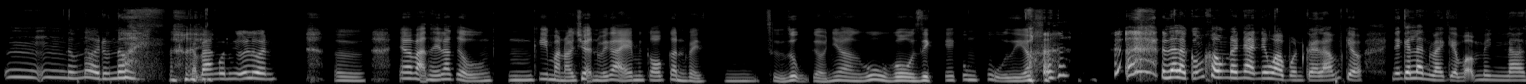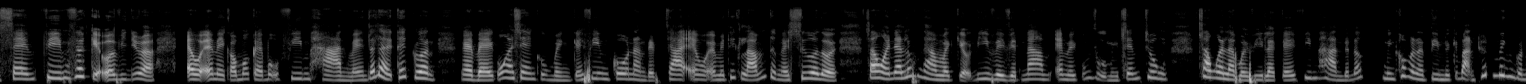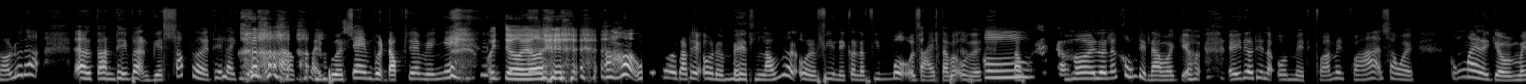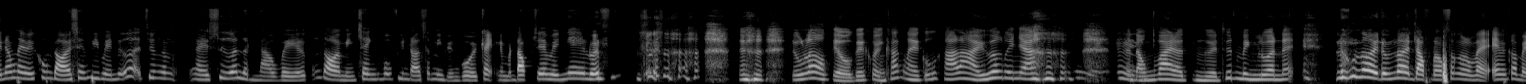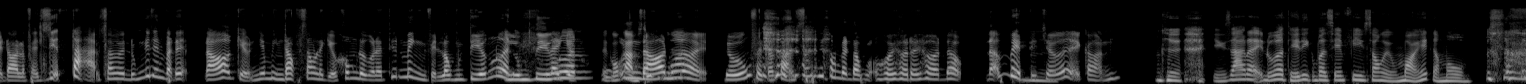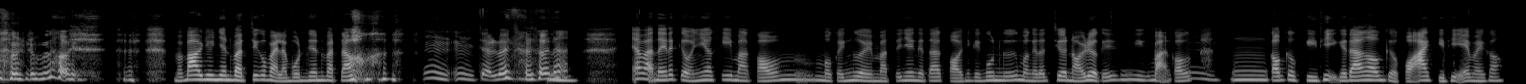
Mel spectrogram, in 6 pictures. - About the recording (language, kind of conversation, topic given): Vietnamese, podcast, Bạn có câu chuyện nào về việc dùng hai ngôn ngữ trong gia đình không?
- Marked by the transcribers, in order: laughing while speaking: "rồi"; laugh; tapping; laugh; laugh; laughing while speaking: "không?"; laugh; laughing while speaking: "phim"; other background noise; in English: "vietsub"; laugh; laughing while speaking: "nghe. Đó"; laugh; laughing while speaking: "kiểu"; laugh; laughing while speaking: "Ờ"; laugh; laughing while speaking: "nha"; laugh; unintelligible speech; laugh; laughing while speaking: "Đúng"; laugh; laugh; horn; laughing while speaking: "Ừ, đúng"; laugh; laughing while speaking: "đâu"; laugh; laughing while speaking: "chuẩn luôn"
